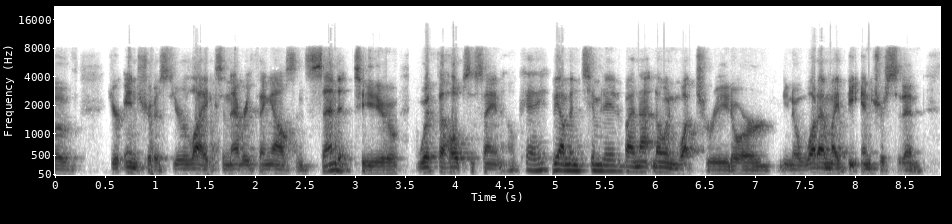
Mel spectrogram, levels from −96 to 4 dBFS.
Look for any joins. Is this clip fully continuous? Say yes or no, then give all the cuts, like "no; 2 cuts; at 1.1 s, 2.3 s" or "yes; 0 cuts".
no; 2 cuts; at 3.5 s, 5.0 s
